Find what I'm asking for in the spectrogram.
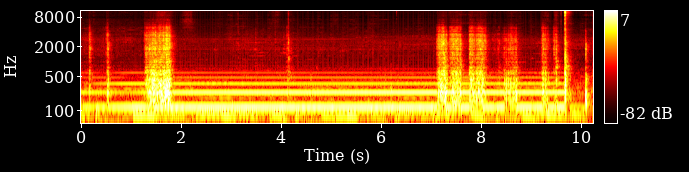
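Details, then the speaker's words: Zenith tube radio with a solid-state rectifier replacement: a loud, steady low hum under harsh, distorted audio; caused by a floating ground from a terminal strip wrongly assumed to be grounded, not a gassy tube as first suspected. "is an unhappy sound hmm almost sounds like we have a gassy tube or something not sure"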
